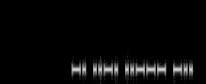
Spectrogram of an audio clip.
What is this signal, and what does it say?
Morse code, heard as a keyed tone, about 42 wpm, 700 Hz. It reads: NF2D
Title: USA Call Signs - 4 Characters - Repeated 3x - 45wpm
